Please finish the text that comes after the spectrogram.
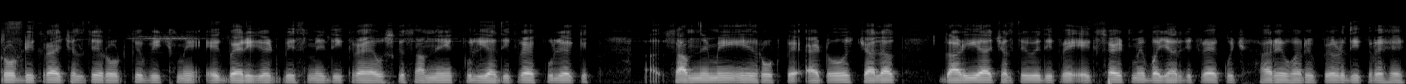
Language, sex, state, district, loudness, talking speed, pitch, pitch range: Hindi, male, Maharashtra, Solapur, -25 LUFS, 215 wpm, 100 Hz, 100-105 Hz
